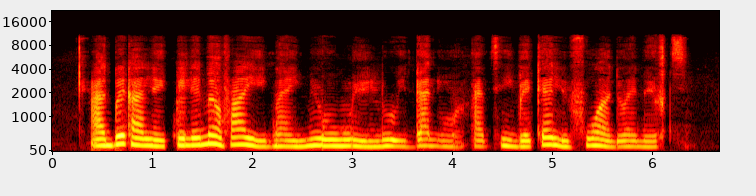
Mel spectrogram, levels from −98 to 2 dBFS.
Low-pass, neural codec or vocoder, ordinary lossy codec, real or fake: 10.8 kHz; codec, 44.1 kHz, 1.7 kbps, Pupu-Codec; AAC, 48 kbps; fake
